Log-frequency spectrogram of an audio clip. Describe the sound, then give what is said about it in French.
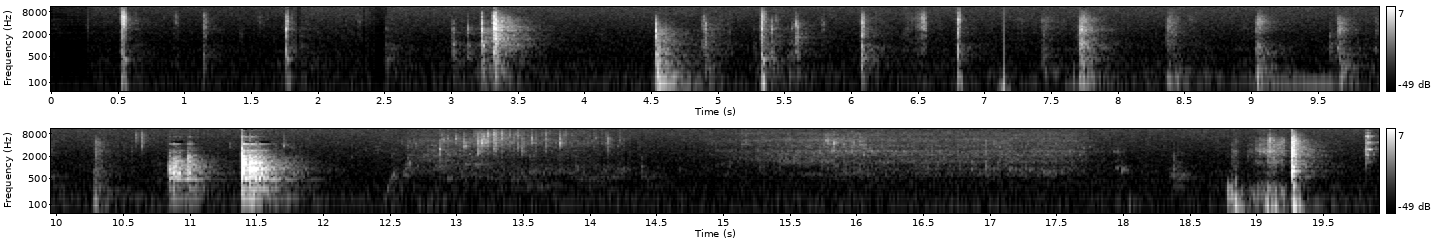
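Kitchen sounds of tea being prepared: scattered clinks and knocks of cups and cupboards, with a stretch of running, splashing water in the middle, and no one speaking. “Il se retire de la fenêtre et sort de son bureau pour aller dans sa cuisine pour se préparer du thé.”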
